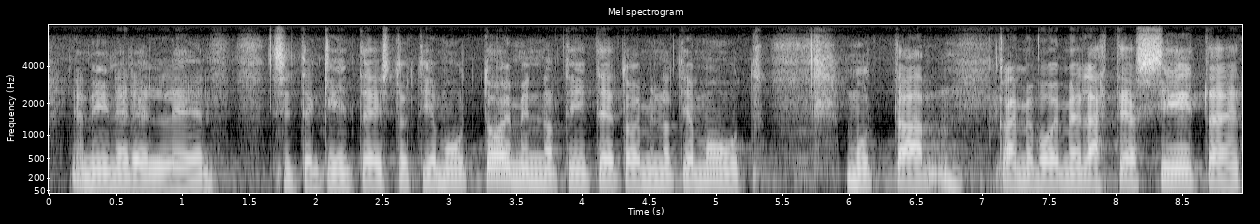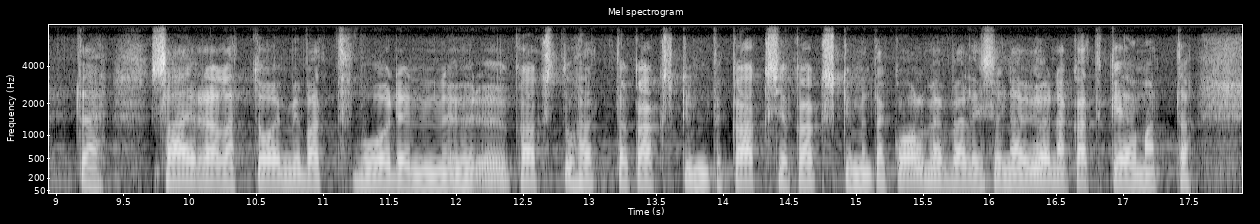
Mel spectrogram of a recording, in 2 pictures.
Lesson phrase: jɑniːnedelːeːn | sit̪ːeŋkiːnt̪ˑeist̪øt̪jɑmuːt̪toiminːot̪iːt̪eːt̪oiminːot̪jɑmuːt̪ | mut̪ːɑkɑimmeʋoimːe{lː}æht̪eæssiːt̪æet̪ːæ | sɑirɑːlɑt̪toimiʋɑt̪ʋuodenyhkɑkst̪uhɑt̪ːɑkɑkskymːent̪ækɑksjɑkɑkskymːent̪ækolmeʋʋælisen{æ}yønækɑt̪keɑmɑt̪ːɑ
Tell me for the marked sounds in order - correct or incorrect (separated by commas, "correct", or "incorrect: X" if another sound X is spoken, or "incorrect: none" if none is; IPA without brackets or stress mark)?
incorrect: l, correct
